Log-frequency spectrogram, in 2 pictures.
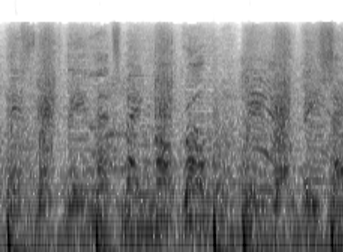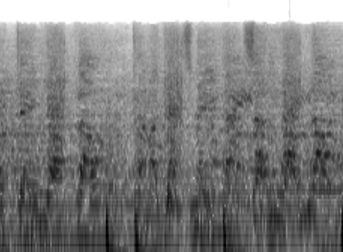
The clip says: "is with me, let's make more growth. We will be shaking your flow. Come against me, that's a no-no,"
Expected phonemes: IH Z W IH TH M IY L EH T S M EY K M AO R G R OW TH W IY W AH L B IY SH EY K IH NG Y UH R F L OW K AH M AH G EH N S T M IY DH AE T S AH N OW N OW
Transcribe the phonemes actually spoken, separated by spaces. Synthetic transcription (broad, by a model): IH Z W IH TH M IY L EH T S M EY K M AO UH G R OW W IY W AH N B IY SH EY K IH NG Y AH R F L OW K AH M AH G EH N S M IY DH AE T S AH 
